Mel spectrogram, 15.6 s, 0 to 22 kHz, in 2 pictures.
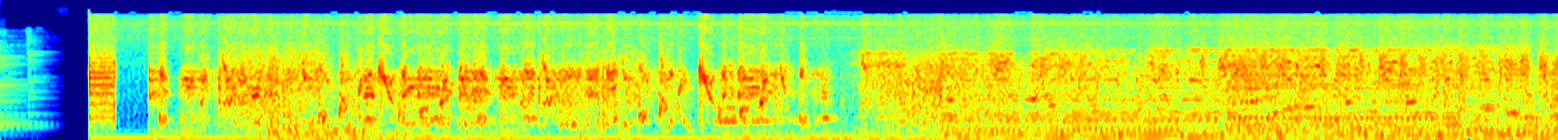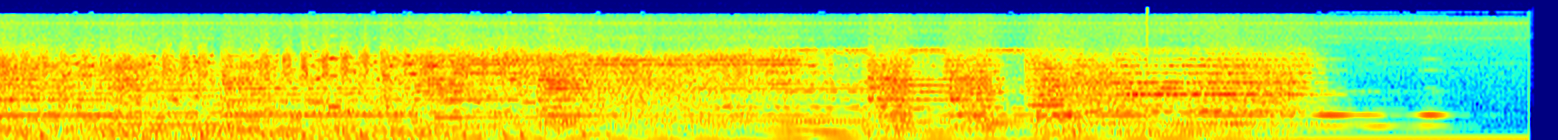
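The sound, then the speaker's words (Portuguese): The first opening jingle of TV station Rede TV, channel 9 São Paulo, launched in 1999: a noisy, crashing burst of sound gives way to loud, full orchestral-style music with sustained chords and a bright swelling melody, ending on a short final tone. “Vamos ouvir uma vinheta aí da Rede TV, a primeira vinheta da Rede TV.”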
